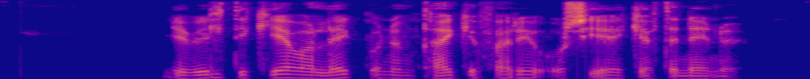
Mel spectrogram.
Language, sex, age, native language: Icelandic, male, 50-59, Icelandic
